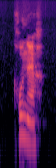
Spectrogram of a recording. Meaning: crooner
- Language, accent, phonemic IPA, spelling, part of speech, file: French, France, /kʁu.nœʁ/, crooner, noun, LL-Q150 (fra)-crooner.wav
